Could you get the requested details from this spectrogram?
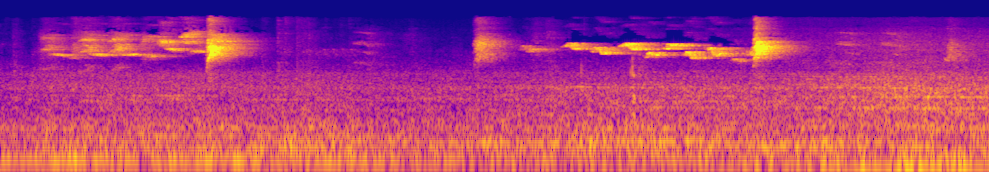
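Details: Ultramarine grosbeak kept for song contests in Aracaju, Sergipe, Brazil: two high chattering warbled phrases several seconds apart, each punctuated by a sharp loud click-like burst, over steady low hiss.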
